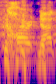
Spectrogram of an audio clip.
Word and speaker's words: carnet: No, not carne asada. It's spelled C-A-R-N-E-T. Like, think of carnet, but be like French and fucking bougie with it, and carne. So, like Tarjay.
